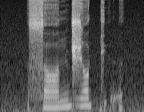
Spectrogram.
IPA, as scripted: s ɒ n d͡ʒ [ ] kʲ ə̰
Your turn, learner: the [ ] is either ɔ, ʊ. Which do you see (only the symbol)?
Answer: ɔ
